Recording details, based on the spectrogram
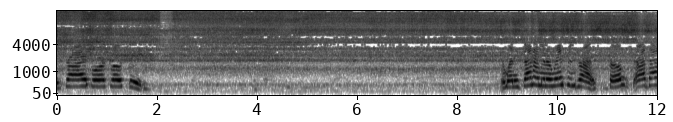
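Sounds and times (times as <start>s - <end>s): air syringe hissing: 0.0s - 12.0s.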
